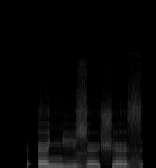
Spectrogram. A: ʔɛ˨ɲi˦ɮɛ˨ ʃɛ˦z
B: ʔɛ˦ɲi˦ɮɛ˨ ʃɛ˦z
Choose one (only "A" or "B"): B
